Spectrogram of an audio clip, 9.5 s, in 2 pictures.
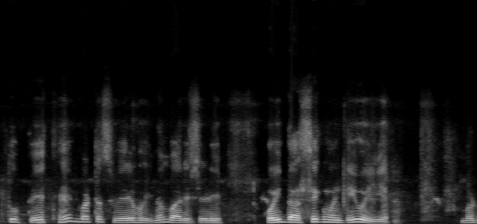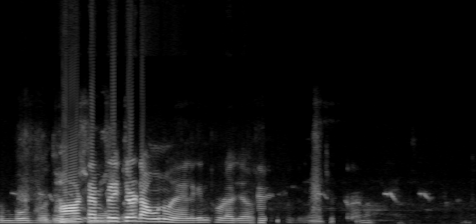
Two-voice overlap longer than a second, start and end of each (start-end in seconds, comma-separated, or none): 5.4-7.3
